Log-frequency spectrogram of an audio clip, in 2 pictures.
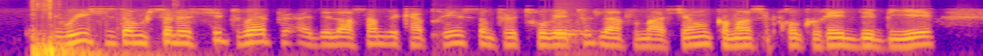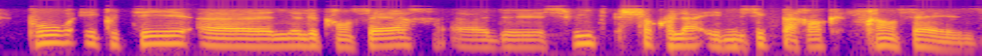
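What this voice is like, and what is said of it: Speaks French with a noticeable accent. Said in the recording (French): “J'aime bien quand vous le dites comme ça, avec votre accent.”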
